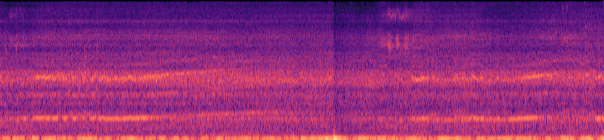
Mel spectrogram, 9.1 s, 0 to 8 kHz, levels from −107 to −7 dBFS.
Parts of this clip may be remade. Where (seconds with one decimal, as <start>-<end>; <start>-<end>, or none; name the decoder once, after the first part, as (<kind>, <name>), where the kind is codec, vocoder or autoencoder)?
3.9-5.8 (autoencoder, DAC-VAE); 6.2-7.2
